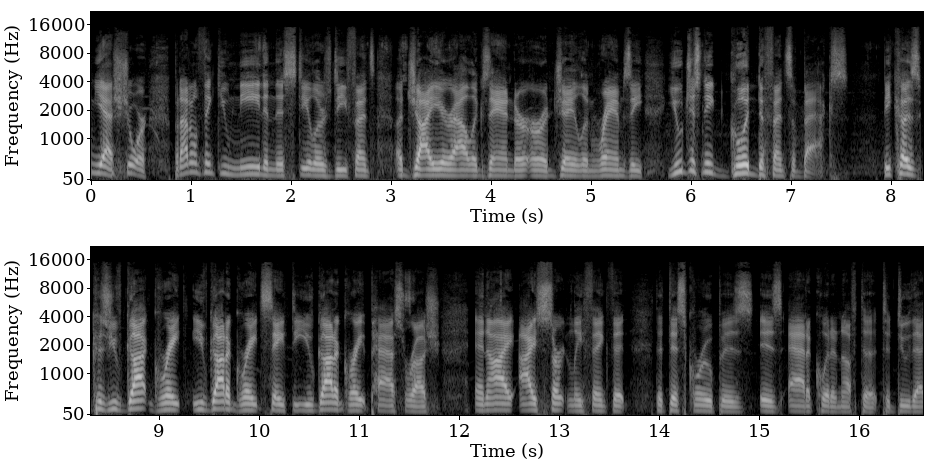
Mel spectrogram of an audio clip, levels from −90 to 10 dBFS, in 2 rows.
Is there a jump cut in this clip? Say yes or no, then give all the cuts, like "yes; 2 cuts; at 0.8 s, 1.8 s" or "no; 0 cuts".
no; 0 cuts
